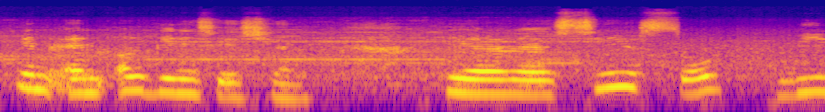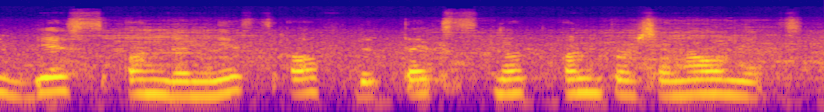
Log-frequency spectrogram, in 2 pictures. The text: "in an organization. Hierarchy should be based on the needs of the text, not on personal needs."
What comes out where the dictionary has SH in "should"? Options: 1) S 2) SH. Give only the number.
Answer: 1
